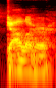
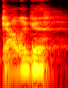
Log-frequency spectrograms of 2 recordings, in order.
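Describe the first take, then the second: First: The second g sound is silent. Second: The second g sound is clearly pronounced. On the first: The speaker calls it right. "We don't pronounce the second G" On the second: The speaker calls it wrong. "where they call him Gallagher"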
